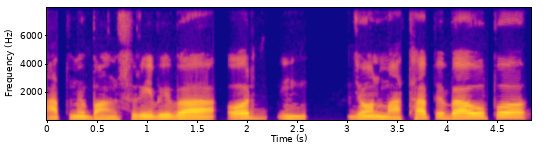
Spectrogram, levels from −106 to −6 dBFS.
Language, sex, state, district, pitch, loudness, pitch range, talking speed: Bhojpuri, male, Bihar, Muzaffarpur, 150 Hz, -17 LUFS, 135-170 Hz, 160 wpm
